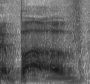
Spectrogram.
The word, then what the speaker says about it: above: schwa sound so that the word above for most Americans it's going to feel like it's the same vowel in both syllables whereas it's commonly transcribed as above so that it's a schwa for the first syllable and the turned V for the second syllable but the reality is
